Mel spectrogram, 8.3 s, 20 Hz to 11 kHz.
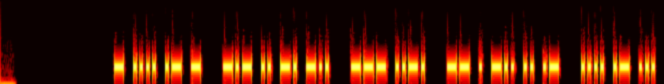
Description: Morse code, heard as a keyed tone, about 32 wpm, 700 Hz. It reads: THAT KIND OF MEDIA HAS
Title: Sentences from Top 1000 Words - Review Part 4 - 30wpm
